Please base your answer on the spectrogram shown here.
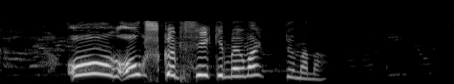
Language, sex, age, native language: Icelandic, male, 11, Icelandic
